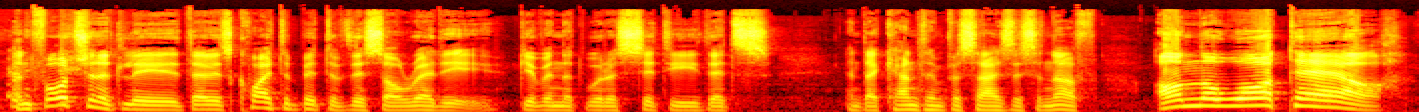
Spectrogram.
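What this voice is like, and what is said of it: Terrible put-on French accent. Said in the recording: “this accent from. It's the terrible French accent ... the SpongeBob French narrator”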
